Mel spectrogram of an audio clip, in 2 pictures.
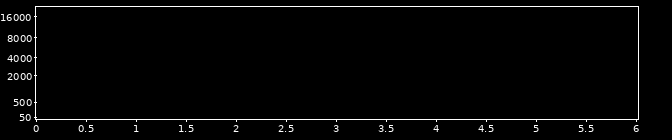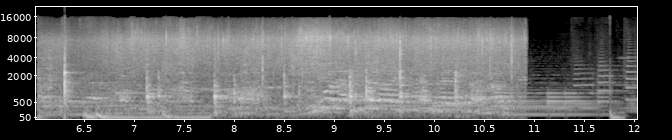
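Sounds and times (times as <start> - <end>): mushrooms sizzling in hot oil: 6.0 - 10.9
wooden spatula knocking in pan: 6.1 - 10.9.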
